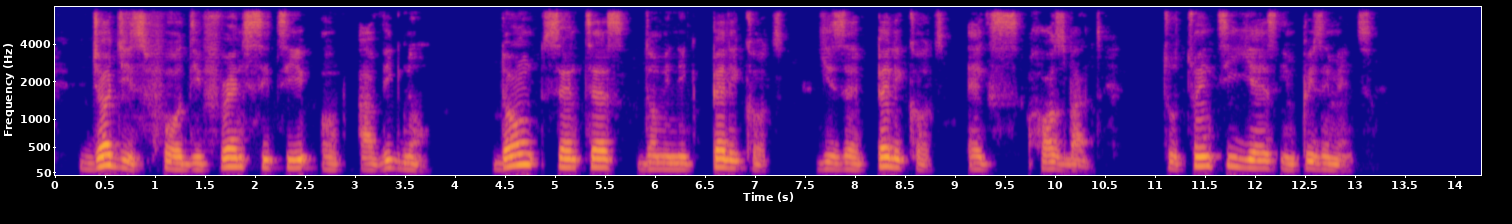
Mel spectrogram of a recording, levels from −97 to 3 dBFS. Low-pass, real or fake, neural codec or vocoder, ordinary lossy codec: 7.2 kHz; real; none; Opus, 64 kbps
